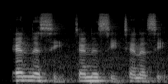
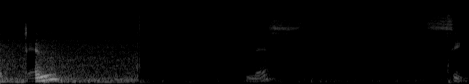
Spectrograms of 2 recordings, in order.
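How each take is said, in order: First: Chanted, Tennessee said whole, three beats tapped in gallop rhythm; rhythmic chant. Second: ten- Ness- सी broken into three slow separate syllables, fading quieter; split into syllables. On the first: Teacher models the S4 gallop rhythm for students, rhythmic chant. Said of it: "इस rhythm को follow करना है". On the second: Teacher breaks the word into syllables for students, softly syllabified. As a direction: spell out ten- Ness- सी one piece at a time. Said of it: "spelling मैंने सही नहीं लिखे". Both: Shown as a demonstration.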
